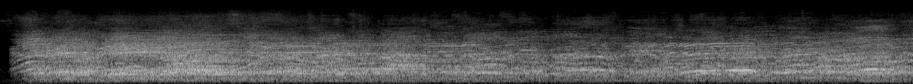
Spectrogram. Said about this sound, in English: So let's hear it from the audience. Your interpretation of the second opinions theme.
